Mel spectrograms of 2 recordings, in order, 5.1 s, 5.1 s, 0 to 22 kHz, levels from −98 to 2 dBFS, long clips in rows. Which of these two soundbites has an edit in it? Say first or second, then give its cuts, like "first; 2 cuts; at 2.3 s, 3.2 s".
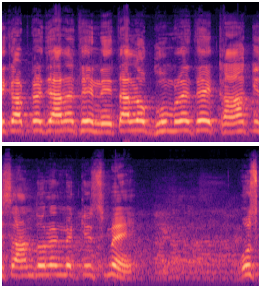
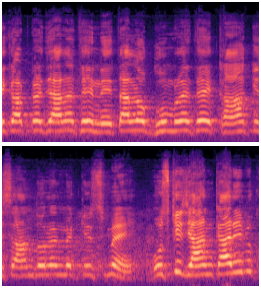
second; 1 cut; at 3.9 s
